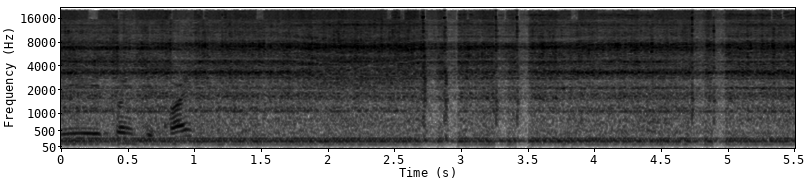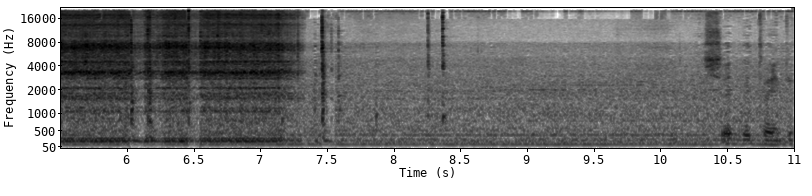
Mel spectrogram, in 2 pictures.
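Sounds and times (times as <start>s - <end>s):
coffee grinder motor grinding: 0.0s - 7.4s.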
